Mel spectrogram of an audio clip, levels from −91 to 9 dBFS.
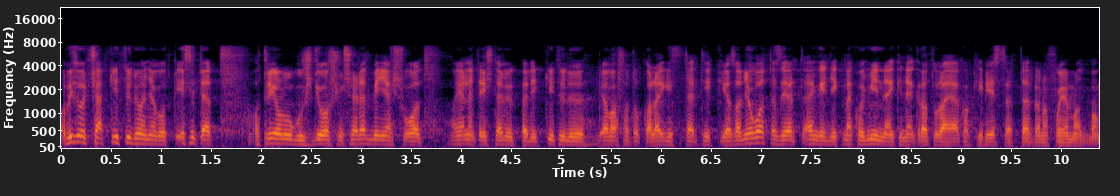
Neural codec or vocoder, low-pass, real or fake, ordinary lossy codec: codec, 44.1 kHz, 7.8 kbps, Pupu-Codec; 7.2 kHz; fake; none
